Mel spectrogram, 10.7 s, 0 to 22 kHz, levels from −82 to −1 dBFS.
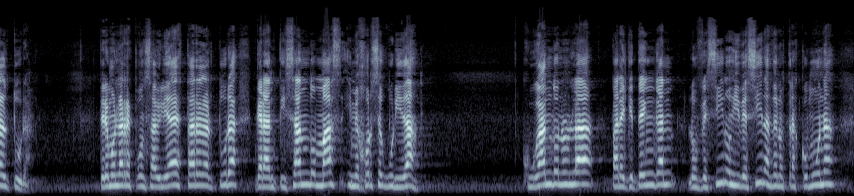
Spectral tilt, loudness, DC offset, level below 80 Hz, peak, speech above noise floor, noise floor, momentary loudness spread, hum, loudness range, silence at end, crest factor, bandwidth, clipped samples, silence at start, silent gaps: -1.5 dB/octave; -18 LUFS; under 0.1%; -86 dBFS; 0 dBFS; 37 dB; -56 dBFS; 12 LU; none; 3 LU; 0.25 s; 20 dB; 16 kHz; under 0.1%; 0 s; none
